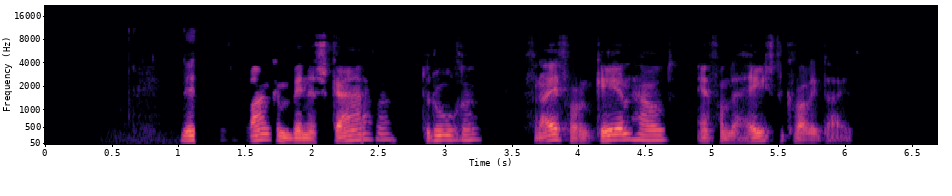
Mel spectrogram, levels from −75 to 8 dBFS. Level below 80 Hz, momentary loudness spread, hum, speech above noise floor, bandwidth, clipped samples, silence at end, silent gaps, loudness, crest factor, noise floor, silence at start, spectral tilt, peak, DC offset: -60 dBFS; 13 LU; none; over 66 dB; 11.5 kHz; under 0.1%; 0.65 s; 2.74-2.79 s; -25 LUFS; 22 dB; under -90 dBFS; 1 s; -6 dB/octave; -4 dBFS; under 0.1%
